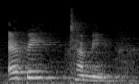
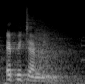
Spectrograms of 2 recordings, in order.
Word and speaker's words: epitome: none of them is correct it is simply pronounced as very epitome it is not epitome it is epi tummy epi tummy epitome we all have a friend who is an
